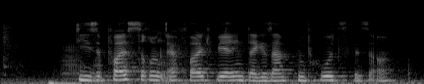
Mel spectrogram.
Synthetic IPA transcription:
d̥iːzəpʰɔlstəʁ̞ʊŋʔɛ̰ɐfɔlk̚tv̥ɛːʁ̞əntd̥eːɐɡəzamtn̩bʁoːtz̥ezɔ̰̃ː

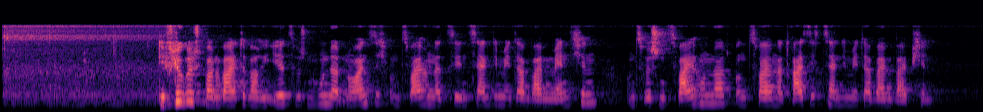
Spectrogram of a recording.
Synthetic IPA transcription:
d̥iːflyːɡl̩ʃpanvaɪtəvaʁiʔiːɐt̚t͡sv̥ɪʃn̩ɦʊndɐtnɔʏnt͡sɪçʊntt͡sv̥aɪhʊndɐt̚t͡seːnt͡sɛntimeːtɐbaɪmːɛnçən | ʊntt͡sv̥ɪʃn̩t͡sv̥aɪɦʊndɐtʊntt͡sv̥aɪhʊndɐtd̥ʁaɪsɪçt͡sɛntimeːtɐbaɪmvaɪpçən

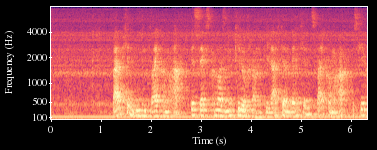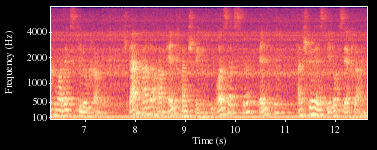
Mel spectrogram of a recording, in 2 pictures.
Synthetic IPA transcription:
v̥aɪpçəndiːɡŋ̩dʁ̥aɪkʰɔma̰ʔa̰χtb̥ɪsz̥ɛkskʰɔmaziːbm̩kʰiːloɡʁa̰md̥iːla̰ɪçtɐənvɛnçənt͡sv̥aɪkʰɔmaʔaχtb̥ɪsfiːɐkʰɔmazɛkskʰiːloɡʁa̰m | ʃtaɪnhaːʁɐɦaːbm̩ʔɛlfʔanʃv̥ɪŋəd̥ḭːʔɔʏsɐstəʔɛlfə | ʔanʃv̥ɪŋəɪstjedɔχz̥eːɐkʰl̥a̰ɪn

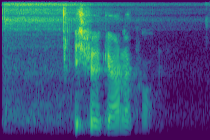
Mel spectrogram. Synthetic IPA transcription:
ʔɪçv̥ɪlɡɛɐnəkʰɔχn̩

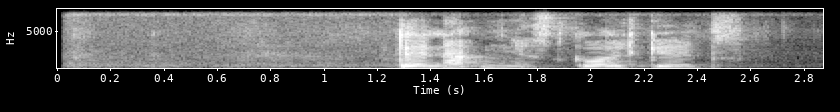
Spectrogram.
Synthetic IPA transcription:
d̥eːɐnakŋ̩ɪstɡ̥ɔltɡ̥ɛlt

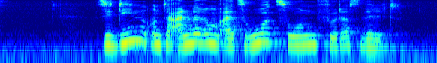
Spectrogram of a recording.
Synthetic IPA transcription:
ziːdiːnənʔʊntɐʔa̰ndəʁ̞əma̰lsʁuːət͡soːnfyːɐɾasv̥ɪlt

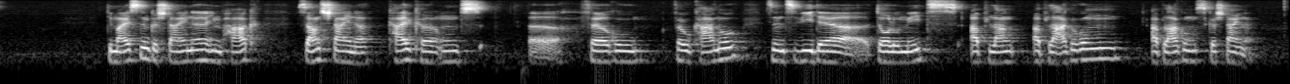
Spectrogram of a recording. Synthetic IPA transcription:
d̥iːmaɪstn̩ɡəʃtaɪnəɪmpʰaɐk | z̥antʃtaɪnəkʰalkʰəʊnt | fɛʁukʰaːnoz̥ɪntviːdeːɐd̥olomit | ʔapʰlaəʁʊ | ɛɐplaːɡəʁʊŋsɡ̥əʃtaɪnə̰

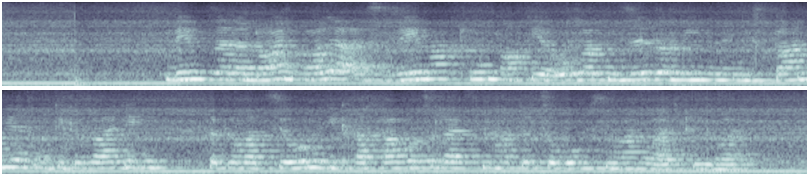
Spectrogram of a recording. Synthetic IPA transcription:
neːbm̩zaɪnɐnɔʏənʁɔləalsz̥eːmaktʰuːmaʊxd̥iːɛɐʔoːbɐtn̩zɪlbɐmiːnənɪnhɪspaːnjənʊ̰nt̚d̥iːɡəvaltɪɡŋ̩ | ʁepaʁat͡sjoːnəndiːɡʁ̥atʰhaːʁot͡sulaɪstn̩ɦatət͡suʁoːmsnɔʏənʁaɪçtʰuːmvaɪ

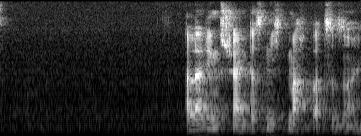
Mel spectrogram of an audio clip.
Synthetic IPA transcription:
ʔalɐdɪŋsʃaɪnt̚d̥asnɪçtmaχb̥a̰ːt͡suzaɪn

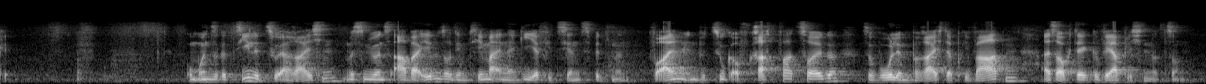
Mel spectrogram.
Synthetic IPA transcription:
ʔʊmʔʊnzəʁ̞ət͡siːlət͡suɛ̰ɐʁ̞a̰ɪçn̩mʏsn̩viːɐʊnsʔa̰ːbɐʔeːbm̩zoːdeːmtʰeːmaʔḛnɛɐɡiːɛfit͡sjɛnt͡sv̥ɪtmə̰n | foːɐʔa̰ləmɪnbət͡suːka̰ʊfkʁ̥aftfaːɐt͡sɔʏɡəz̥ovoːlɪmbəʁ̞a̰ɪçd̥eːɐpʁ̥ivaːtn̩ʔa̰lsa̰ʊxd̥eːɐɡəvɛɐplɪçn̩nʊt͡sʊ̰ŋ

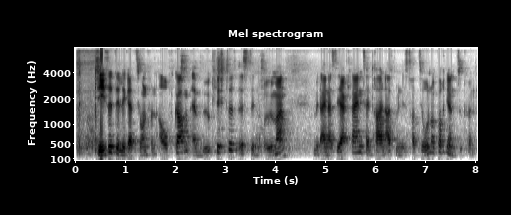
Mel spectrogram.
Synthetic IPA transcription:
d̥iːzədeleɡat͡sjoːnfɔnʔa̰ʊfɡ̥aːbm̩ɛɐmøːkʰlɪçtʰəɛsd̥eːnʁøːmɐn | mɪtʔa̰ɪnɐzeːɐkl̥aɪnənt͡sɛntʁ̥aːlənʔa̰tminɪstʁ̥at͡sjoːnɔpəʁ̞iːʁənt͡su̥kʰœnən

